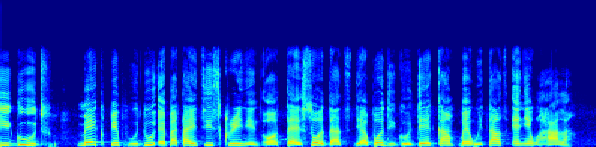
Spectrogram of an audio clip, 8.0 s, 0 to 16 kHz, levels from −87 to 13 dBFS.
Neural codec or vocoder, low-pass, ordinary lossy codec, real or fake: none; 10.8 kHz; none; real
